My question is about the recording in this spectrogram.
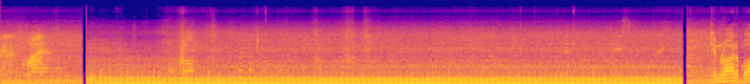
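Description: An engine running steadily at a low idle for about eight seconds, starting and stopping abruptly, with a few words of speech just before and after it.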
